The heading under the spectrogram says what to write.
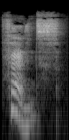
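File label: "fence", English, British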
